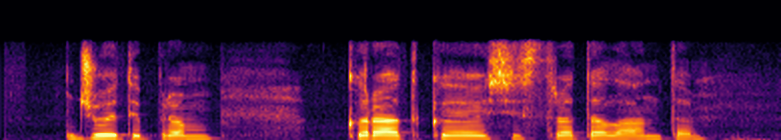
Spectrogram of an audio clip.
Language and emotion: Russian, neutral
